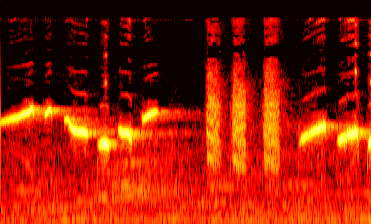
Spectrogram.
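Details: White-rumped shama singing a loud, clear lure song: gliding whistled phrases, three harsh rasping bursts in the middle, then rising whistles again.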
